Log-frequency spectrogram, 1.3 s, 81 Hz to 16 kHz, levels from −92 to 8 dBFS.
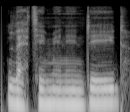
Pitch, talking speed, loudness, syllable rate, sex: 115 Hz, 185 wpm, -18 LUFS, 4.4 syllables/s, male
